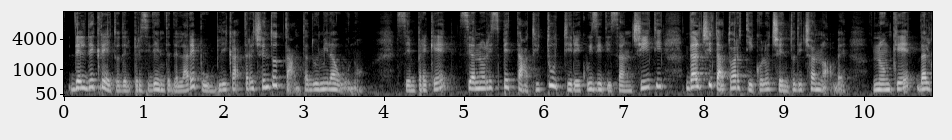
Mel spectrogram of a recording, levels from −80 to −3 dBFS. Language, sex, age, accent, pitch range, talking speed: Italian, female, 20-39, native, 160-230 Hz, 115 wpm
